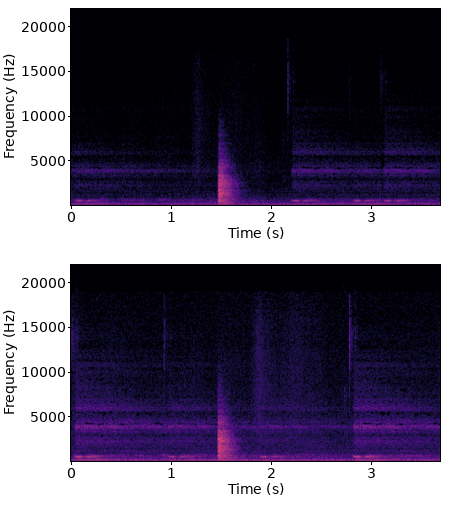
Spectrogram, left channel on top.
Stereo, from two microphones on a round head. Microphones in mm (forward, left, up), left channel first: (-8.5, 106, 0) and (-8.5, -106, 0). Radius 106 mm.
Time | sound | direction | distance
1.5 | a cupboard door | 45° right (ahead or behind) | 1.4 m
